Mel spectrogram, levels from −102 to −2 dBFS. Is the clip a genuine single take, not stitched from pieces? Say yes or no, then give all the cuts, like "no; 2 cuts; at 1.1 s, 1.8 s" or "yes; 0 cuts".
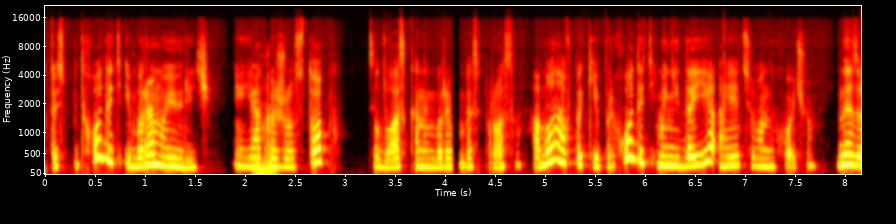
no; 4 cuts; at 3.3 s, 4.1 s, 4.8 s, 6.1 s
